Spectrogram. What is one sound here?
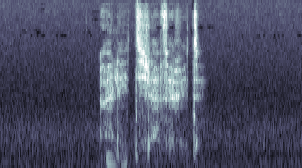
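A young woman speaks earnestly, close by.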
